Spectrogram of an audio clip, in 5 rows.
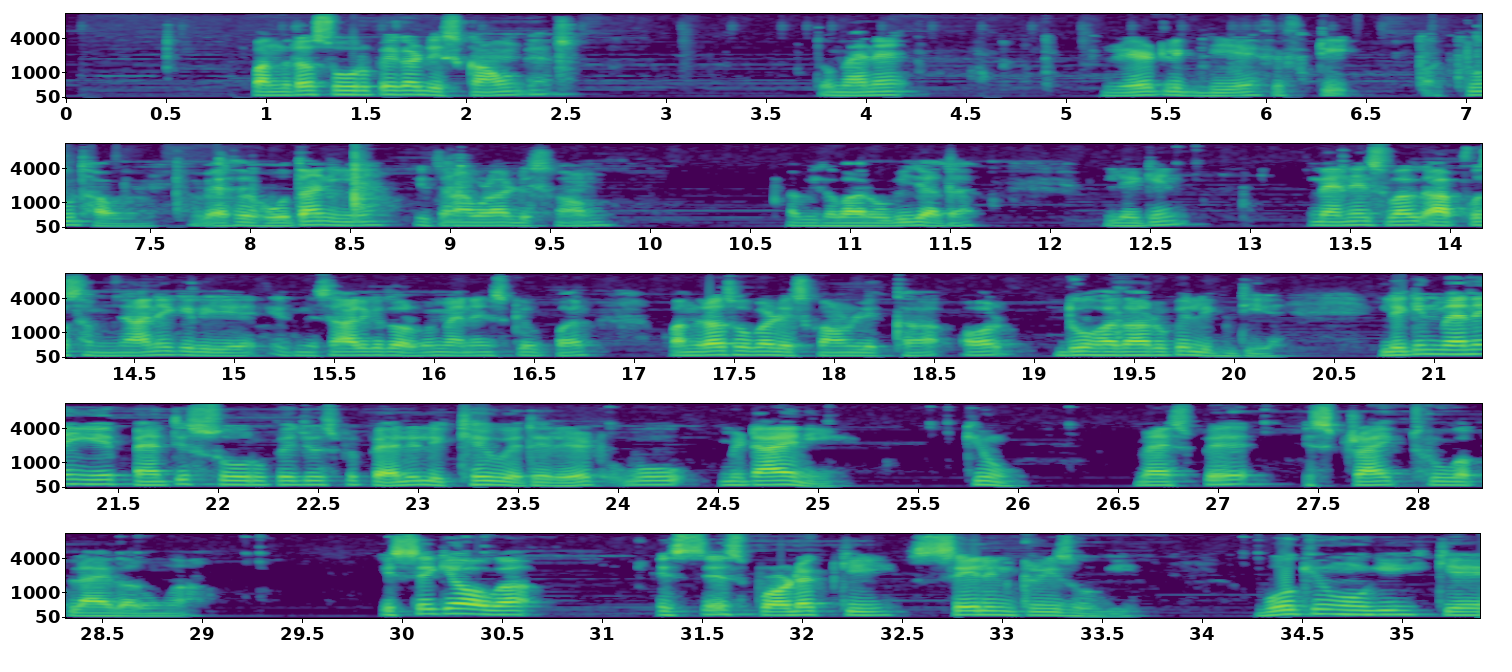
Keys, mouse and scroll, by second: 2.3 space, 4.2 shift+r, 6.9 s, 9.3 scroll up 1, 9.9 scroll down 1, 10.7-11.3 scroll up 1, 11.3-12.6 scroll down 1, 12.6 click, 21.0 click, 23.9-28.5 drag, 34.1 click.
